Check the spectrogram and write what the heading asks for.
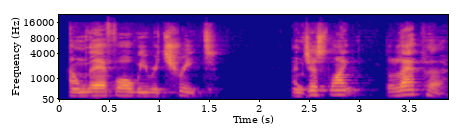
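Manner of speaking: hushed, intimate sermon voice, pulled back and close; soft tender preaching. Acted. Pastor quietly reassuring the ashamed in the room, soft and tender. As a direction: speak gently, as if to one hurting person.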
